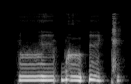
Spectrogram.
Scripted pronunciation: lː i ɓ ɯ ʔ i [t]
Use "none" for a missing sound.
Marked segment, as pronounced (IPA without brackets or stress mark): c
